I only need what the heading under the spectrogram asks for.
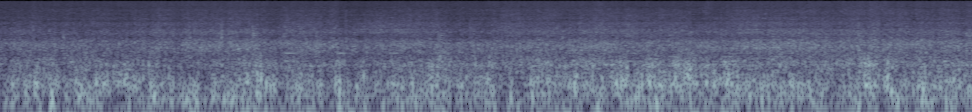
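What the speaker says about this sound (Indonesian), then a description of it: "langsung ini suasana laut, suasana pantai yang luar biasa" Strong wind roars across the microphone on an open seaside beach, with a dense, continuous rush and wave noise that stays loud and steady throughout.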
